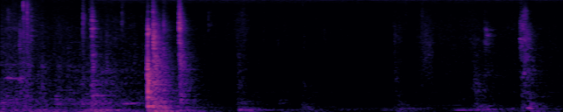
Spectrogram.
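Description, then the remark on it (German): Sliding doors close with one sharp, solid thud, followed by a few softer clunks and knocks over a low, steady rumbling hum. “Türen schließen.”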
